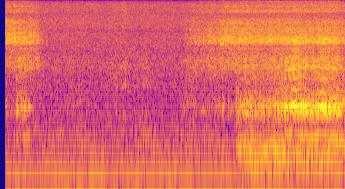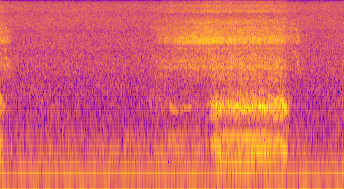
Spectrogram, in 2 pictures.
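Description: Two long, rough, rattling breaths in about ten seconds against a steady low hum: snoring.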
